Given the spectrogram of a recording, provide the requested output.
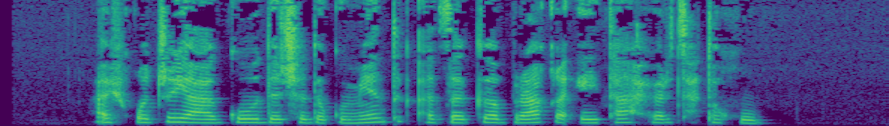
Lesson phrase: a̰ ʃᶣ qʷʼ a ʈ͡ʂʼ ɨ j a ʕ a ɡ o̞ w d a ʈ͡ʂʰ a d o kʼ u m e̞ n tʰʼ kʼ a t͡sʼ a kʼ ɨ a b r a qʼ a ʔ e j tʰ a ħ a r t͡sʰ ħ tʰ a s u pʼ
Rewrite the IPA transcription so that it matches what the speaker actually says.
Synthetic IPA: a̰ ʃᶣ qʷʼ a ʈ͡ʂʼ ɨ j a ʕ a ɡ o̞ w d a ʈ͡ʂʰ a d o kʼ u m e̞ n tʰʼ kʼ a t͡sʼ a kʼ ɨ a b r a qʼ a ʔ e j tʰ a ħ a r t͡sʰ ħ tʰ a χ u pʼ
